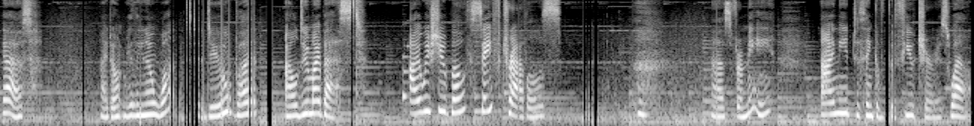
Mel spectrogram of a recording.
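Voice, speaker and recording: Proud young woman astrologer, high voice, earnest, formal, easily flustered, anime game dialogue. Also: animated, slow pace, pauses often, music in the background. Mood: earnest, apologetic. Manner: formal, self-assured, hesitant when embarrassed. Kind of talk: anime video game voice acting.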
